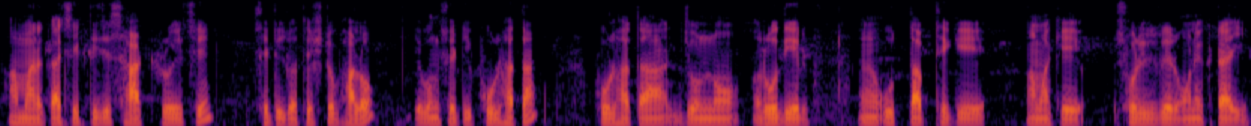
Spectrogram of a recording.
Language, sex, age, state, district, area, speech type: Bengali, male, 45-60, West Bengal, Hooghly, urban, spontaneous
